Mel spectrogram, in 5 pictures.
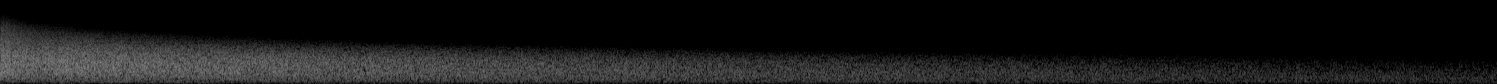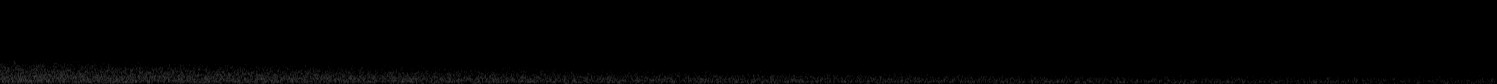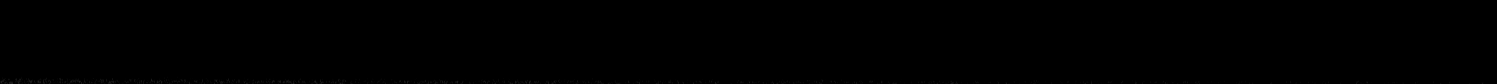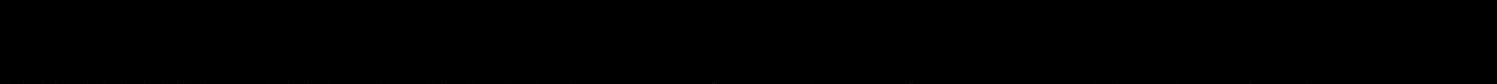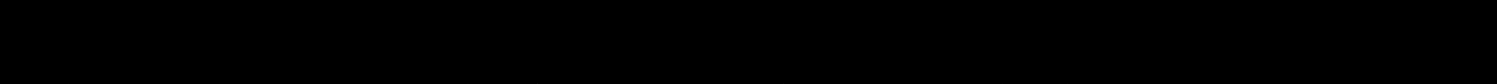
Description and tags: World's 'longest-echo' 3rd impulse
Measured for Sonic Wonderland/The Sound Book, this is an uncompressed impulse response from the space which holds the Guinness World Record for the 'longest echo'. It is a WWII oil storage tank in Scotland.
Allan-Kilpatrick, echo, guinness-world-record, inchindown, longest-echo, oil-storage, oil-tank, rcahms, reverb, reverberation, reverberation-time, Salford-University, scotland, sonic-wonderland, the-sound-book, trevor-cox, tunnel, uncompressed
